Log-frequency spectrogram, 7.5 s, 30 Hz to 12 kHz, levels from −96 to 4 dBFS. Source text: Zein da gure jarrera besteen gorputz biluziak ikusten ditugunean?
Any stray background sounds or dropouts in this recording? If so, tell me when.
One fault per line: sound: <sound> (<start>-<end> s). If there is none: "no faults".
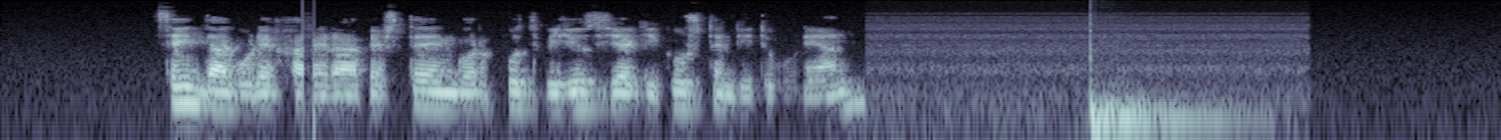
sound: dropout (1.5-1.6 s)
sound: thud (5.4-6.4 s)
